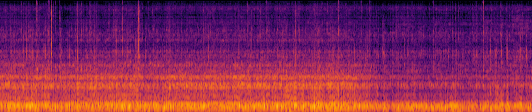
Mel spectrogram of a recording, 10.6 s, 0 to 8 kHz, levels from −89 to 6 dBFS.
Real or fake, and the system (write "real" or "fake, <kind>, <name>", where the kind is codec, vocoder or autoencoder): fake, vocoder, HiFi-GAN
